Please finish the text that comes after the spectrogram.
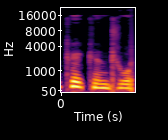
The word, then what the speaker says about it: Picanto: its micro car to pick into a certain way word is it once the can't part to be said as you say canteen and definitely not in the way you'd say can't it's a positive perception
